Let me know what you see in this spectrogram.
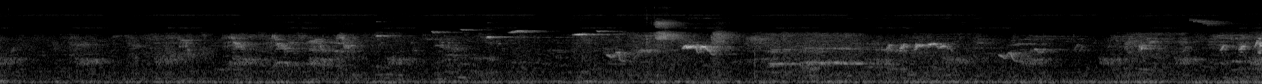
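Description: Several birds chirping and twittering in quick, scattered calls, with a few short high whistles among them, over faint background noise.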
